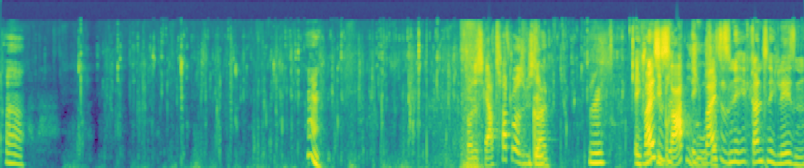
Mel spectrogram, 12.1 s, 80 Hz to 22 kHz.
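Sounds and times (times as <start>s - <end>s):
speech: 0.1s - 0.4s, 4.6s - 4.9s, 7.0s - 12.0s
person biting heartily into food and chewing wetly with crunchy bites: 0.4s - 11.4s.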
